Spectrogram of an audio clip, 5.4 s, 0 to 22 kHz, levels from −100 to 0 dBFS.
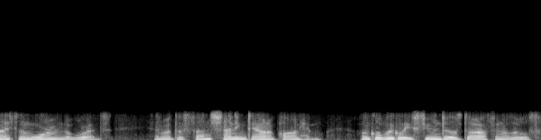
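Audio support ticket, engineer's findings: Opus voice compression, throughout. Speech muffled, hoarse, slightly robotic; nothing above 4.3 kHz. Probable component: Opus encoder in SILK linear-prediction mode, narrowband. Mechanism: band cut to about 4 kHz at a very low rate, excitation coded coarsely, so harmonics smear and consonants dull. Heavy damage consistent with roughly 6 kbps and long frames, around 60 ms. Raise bitrate or allow wideband.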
